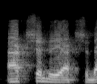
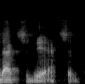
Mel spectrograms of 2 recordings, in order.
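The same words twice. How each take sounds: First: Said in the usual way. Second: Fading away. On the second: Shown as a demonstration. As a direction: drop much lower and softer, trailing off. Repeating karma cycle fading out.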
